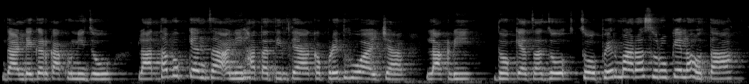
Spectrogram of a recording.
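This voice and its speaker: A woman narrating a comic story in an expressive storytelling manner. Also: high-pitched, moderate pace. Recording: roomy echo.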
